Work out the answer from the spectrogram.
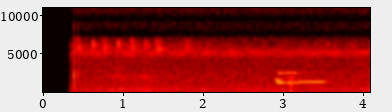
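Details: Eurasian scops owl giving one clear, steady whistled note lasting about half a second, slightly rising at the start, against faint background hiss.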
